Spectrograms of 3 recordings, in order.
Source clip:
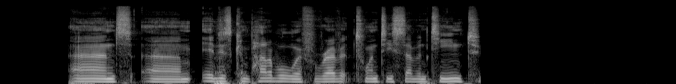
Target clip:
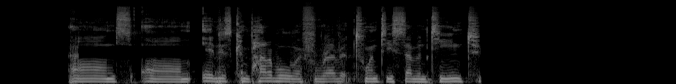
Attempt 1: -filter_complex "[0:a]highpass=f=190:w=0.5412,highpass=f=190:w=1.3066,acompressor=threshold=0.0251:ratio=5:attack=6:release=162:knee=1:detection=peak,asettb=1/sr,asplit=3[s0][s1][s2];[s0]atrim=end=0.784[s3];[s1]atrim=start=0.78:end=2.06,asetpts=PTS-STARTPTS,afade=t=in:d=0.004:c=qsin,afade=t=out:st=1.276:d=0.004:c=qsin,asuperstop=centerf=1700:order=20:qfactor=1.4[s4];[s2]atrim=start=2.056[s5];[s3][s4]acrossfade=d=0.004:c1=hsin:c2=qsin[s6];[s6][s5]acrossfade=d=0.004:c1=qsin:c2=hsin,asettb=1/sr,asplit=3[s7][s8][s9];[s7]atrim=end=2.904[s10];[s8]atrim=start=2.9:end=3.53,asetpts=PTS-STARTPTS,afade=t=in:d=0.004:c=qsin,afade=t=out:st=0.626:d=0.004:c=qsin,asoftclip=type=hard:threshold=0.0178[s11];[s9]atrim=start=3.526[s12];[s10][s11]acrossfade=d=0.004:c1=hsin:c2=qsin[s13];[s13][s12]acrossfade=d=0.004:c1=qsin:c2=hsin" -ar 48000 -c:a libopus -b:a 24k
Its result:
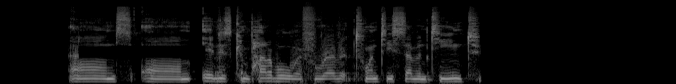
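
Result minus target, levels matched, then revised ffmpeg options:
125 Hz band -10.5 dB
-filter_complex "[0:a]highpass=f=70:w=0.5412,highpass=f=70:w=1.3066,acompressor=threshold=0.0251:ratio=5:attack=6:release=162:knee=1:detection=peak,asettb=1/sr,asplit=3[s0][s1][s2];[s0]atrim=end=0.784[s3];[s1]atrim=start=0.78:end=2.06,asetpts=PTS-STARTPTS,afade=t=in:d=0.004:c=qsin,afade=t=out:st=1.276:d=0.004:c=qsin,asuperstop=centerf=1700:order=20:qfactor=1.4[s4];[s2]atrim=start=2.056[s5];[s3][s4]acrossfade=d=0.004:c1=hsin:c2=qsin[s6];[s6][s5]acrossfade=d=0.004:c1=qsin:c2=hsin,asettb=1/sr,asplit=3[s7][s8][s9];[s7]atrim=end=2.904[s10];[s8]atrim=start=2.9:end=3.53,asetpts=PTS-STARTPTS,afade=t=in:d=0.004:c=qsin,afade=t=out:st=0.626:d=0.004:c=qsin,asoftclip=type=hard:threshold=0.0178[s11];[s9]atrim=start=3.526[s12];[s10][s11]acrossfade=d=0.004:c1=hsin:c2=qsin[s13];[s13][s12]acrossfade=d=0.004:c1=qsin:c2=hsin" -ar 48000 -c:a libopus -b:a 24k

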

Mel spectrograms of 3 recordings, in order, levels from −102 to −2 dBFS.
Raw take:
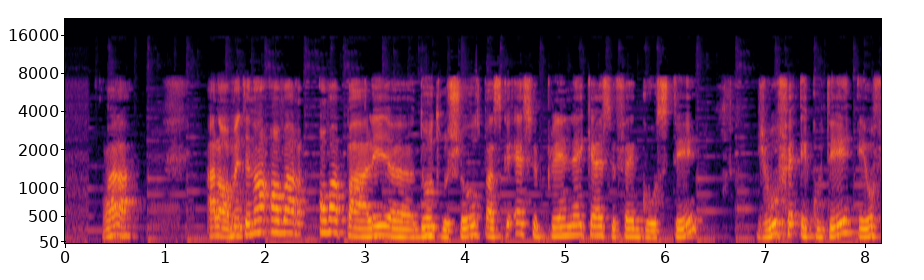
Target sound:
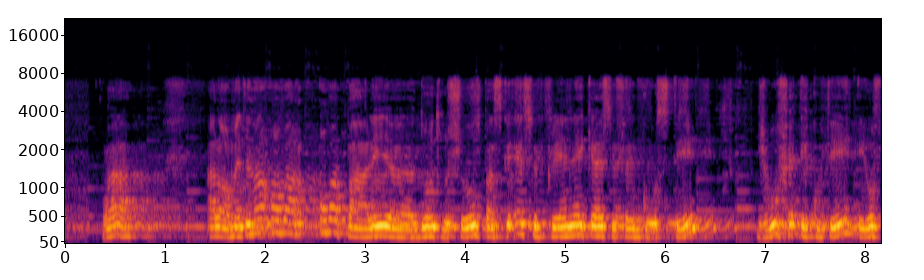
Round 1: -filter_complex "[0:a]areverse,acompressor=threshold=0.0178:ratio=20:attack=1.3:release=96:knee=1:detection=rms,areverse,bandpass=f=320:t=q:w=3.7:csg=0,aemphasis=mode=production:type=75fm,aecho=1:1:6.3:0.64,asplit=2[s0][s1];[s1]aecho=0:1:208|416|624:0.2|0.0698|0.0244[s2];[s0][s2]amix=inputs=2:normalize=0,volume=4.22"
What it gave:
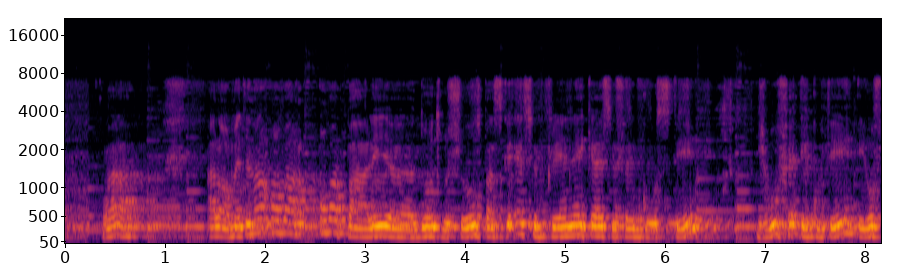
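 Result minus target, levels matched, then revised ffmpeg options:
compression: peak gain reduction +9 dB
-filter_complex "[0:a]areverse,acompressor=threshold=0.0531:ratio=20:attack=1.3:release=96:knee=1:detection=rms,areverse,bandpass=f=320:t=q:w=3.7:csg=0,aemphasis=mode=production:type=75fm,aecho=1:1:6.3:0.64,asplit=2[s0][s1];[s1]aecho=0:1:208|416|624:0.2|0.0698|0.0244[s2];[s0][s2]amix=inputs=2:normalize=0,volume=4.22"

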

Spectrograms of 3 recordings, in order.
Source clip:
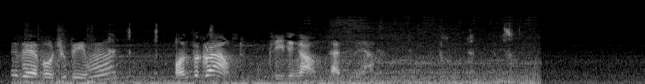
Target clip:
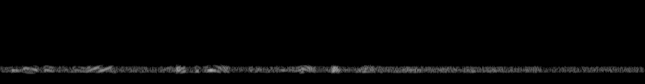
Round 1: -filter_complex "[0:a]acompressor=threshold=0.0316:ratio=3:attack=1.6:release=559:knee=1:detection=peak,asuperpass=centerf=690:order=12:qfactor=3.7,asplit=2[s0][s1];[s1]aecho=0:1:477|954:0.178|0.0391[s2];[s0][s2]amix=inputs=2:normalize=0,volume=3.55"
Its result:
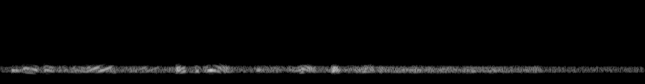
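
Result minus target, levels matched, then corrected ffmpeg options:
compression: peak gain reduction -8 dB; echo 248 ms early
-filter_complex "[0:a]acompressor=threshold=0.00794:ratio=3:attack=1.6:release=559:knee=1:detection=peak,asuperpass=centerf=690:order=12:qfactor=3.7,asplit=2[s0][s1];[s1]aecho=0:1:725|1450:0.178|0.0391[s2];[s0][s2]amix=inputs=2:normalize=0,volume=3.55"

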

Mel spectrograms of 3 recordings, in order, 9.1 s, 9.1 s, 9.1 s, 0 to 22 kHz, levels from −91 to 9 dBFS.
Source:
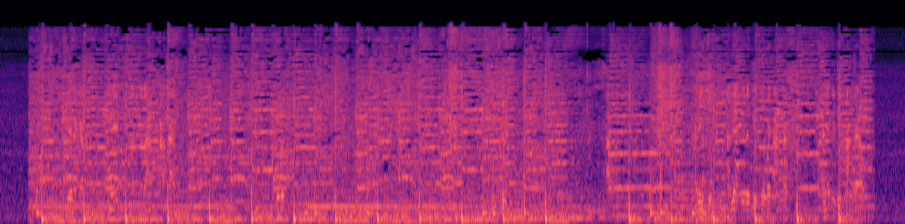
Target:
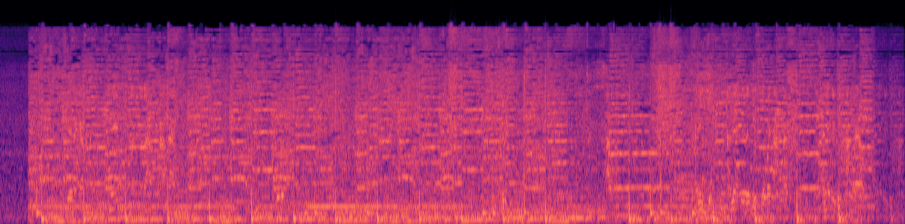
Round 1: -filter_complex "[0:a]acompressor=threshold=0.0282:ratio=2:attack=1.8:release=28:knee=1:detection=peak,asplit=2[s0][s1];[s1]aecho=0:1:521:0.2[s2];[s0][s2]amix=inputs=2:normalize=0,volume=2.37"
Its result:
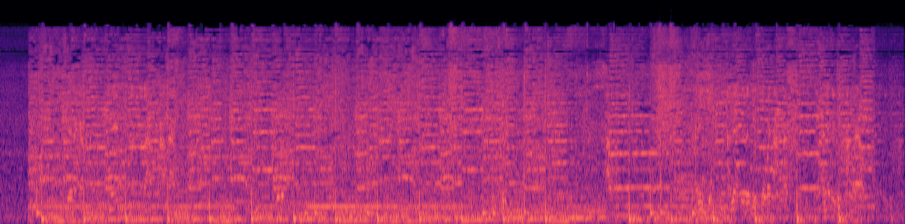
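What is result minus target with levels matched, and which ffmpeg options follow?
compression: peak gain reduction +3 dB
-filter_complex "[0:a]acompressor=threshold=0.0562:ratio=2:attack=1.8:release=28:knee=1:detection=peak,asplit=2[s0][s1];[s1]aecho=0:1:521:0.2[s2];[s0][s2]amix=inputs=2:normalize=0,volume=2.37"

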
